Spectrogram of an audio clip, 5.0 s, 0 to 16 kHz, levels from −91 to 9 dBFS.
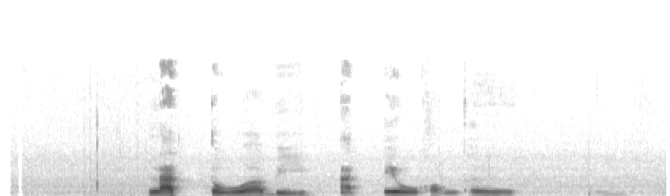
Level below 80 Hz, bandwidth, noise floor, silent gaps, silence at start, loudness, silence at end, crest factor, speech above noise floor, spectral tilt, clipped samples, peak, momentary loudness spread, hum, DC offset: -78 dBFS; 11.5 kHz; -64 dBFS; none; 1.1 s; -30 LUFS; 1.2 s; 22 dB; 35 dB; -7 dB/octave; under 0.1%; -8 dBFS; 13 LU; none; under 0.1%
